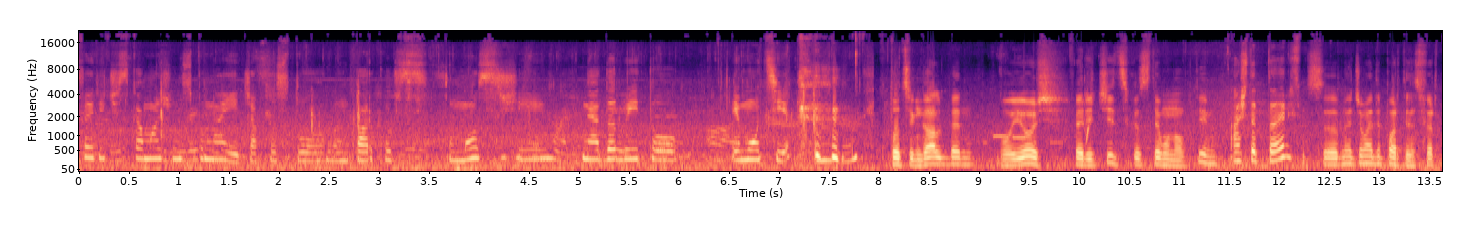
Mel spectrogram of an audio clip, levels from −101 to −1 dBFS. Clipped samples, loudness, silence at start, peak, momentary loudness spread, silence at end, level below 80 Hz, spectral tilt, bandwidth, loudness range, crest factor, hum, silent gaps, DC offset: under 0.1%; -17 LUFS; 0 s; 0 dBFS; 11 LU; 0 s; -36 dBFS; -5 dB/octave; over 20 kHz; 6 LU; 16 dB; none; none; under 0.1%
